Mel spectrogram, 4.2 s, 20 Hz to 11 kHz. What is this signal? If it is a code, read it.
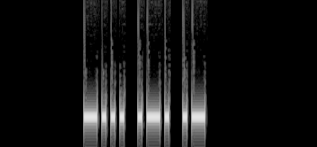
Morse code, heard as a keyed tone, about 20 wpm, 700 Hz. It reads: BRA
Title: Build A Word - 1 Letter At A Time - 5-Letter Words - 20wpm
